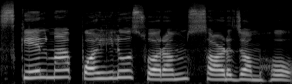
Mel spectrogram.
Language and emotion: Nepali, neutral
